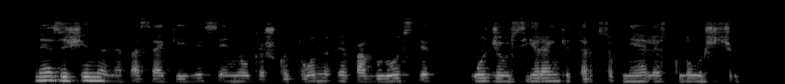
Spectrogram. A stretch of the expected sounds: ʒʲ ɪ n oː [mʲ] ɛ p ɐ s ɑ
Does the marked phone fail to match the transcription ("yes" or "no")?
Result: no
